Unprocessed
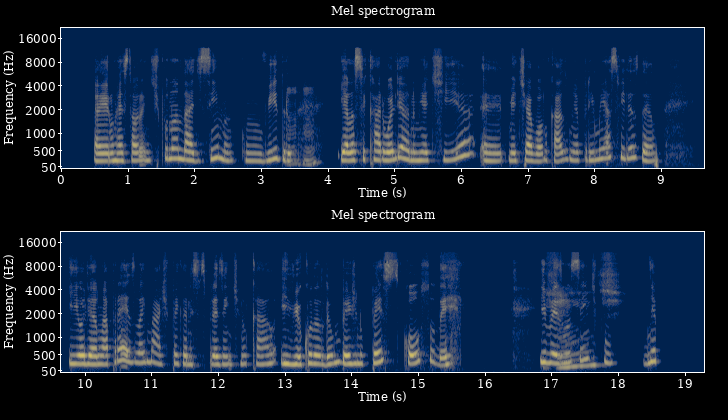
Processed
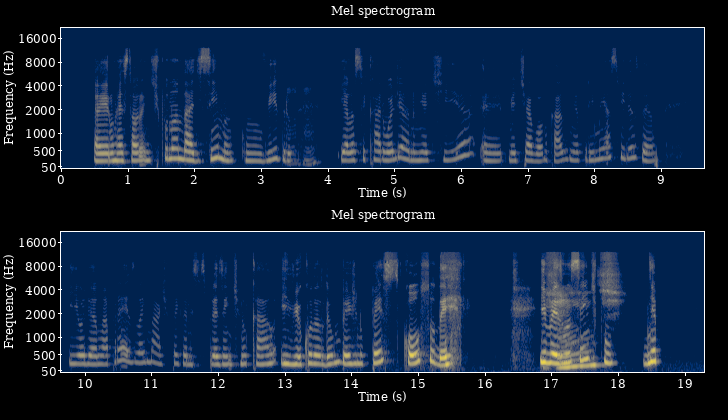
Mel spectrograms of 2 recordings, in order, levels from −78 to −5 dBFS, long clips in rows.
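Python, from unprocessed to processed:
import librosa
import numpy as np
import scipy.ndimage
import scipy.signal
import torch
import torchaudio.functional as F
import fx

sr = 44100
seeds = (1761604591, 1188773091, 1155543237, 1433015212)

y = fx.gain(x, sr, db=fx.line((2.49, -2.0), (3.5, -11.0), (11.44, -11.0), (12.26, -1.0), (14.13, -1.0), (15.36, 11.0)))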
